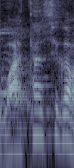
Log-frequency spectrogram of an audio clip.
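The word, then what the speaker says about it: わたし: 와따시와 여성은 아다시라고요 원래 원래 표준어는 와타시가 많거든요 와타시가 맞는데 여자 이거는 이제 이건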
